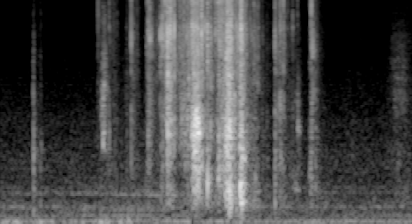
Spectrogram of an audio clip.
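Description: Trading cards rustle and slide against each other in a hand.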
